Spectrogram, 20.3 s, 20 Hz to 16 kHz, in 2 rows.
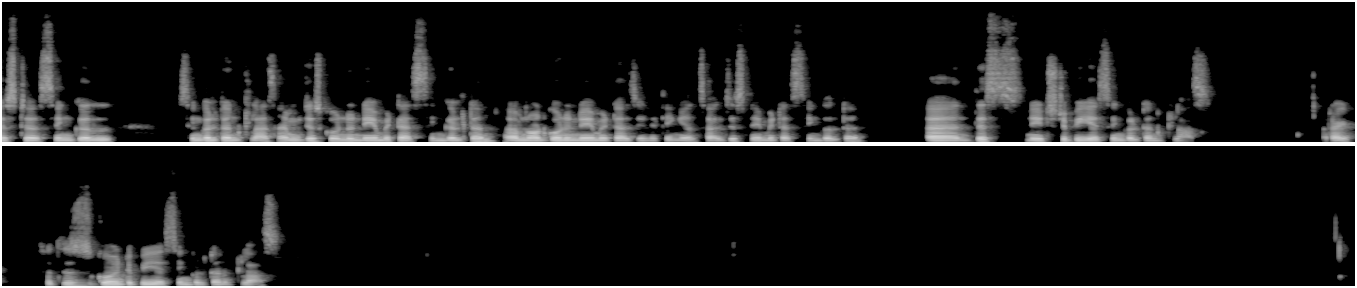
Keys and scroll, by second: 0.7 super+n.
